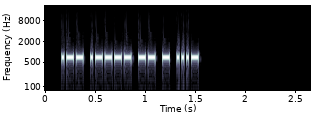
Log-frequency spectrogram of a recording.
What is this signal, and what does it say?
Morse code, heard as a keyed tone, about 49 wpm, 700 Hz. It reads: W1MTV
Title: USA Call Signs - 5 Characters - Repeated 3x - 50wpm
